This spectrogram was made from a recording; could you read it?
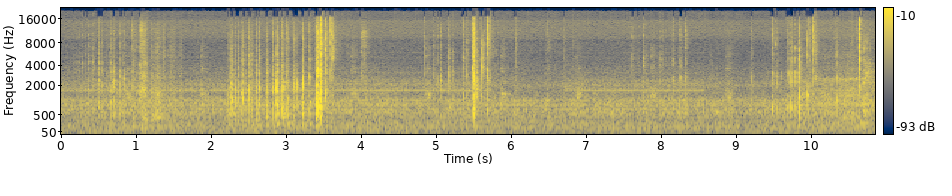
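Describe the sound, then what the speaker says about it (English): Long-bladed scissors trim around a piece of dark brown cardstock, producing short bursts of crisp snipping and sliding clicks up close, separated by quiet pauses. "trimming around it with our long bladed pair of scissors."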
